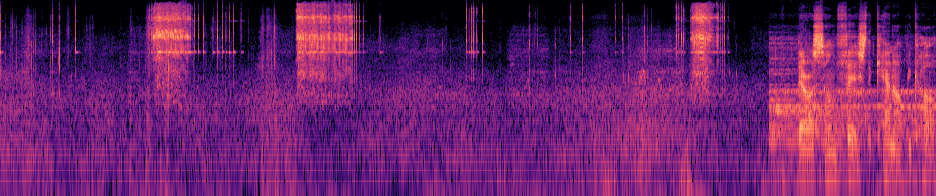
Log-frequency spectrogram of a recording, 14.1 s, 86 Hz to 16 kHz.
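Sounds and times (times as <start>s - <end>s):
fishing reel clicking: 2.2s - 5.9s, 6.5s - 11.1s.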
